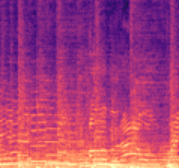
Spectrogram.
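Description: A live band playing a mid-tempo folk-rock song with a steady beat. Acoustic guitar is strummed under a man's lead vocal, which is sung into the microphone in the second half.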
